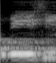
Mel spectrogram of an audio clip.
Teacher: بہی میں ہا کے نیچے کھڑا زیر ہے جو یا مدہ کی طرح ہے، اسے ایک الف کے برابر کھینچیں گے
